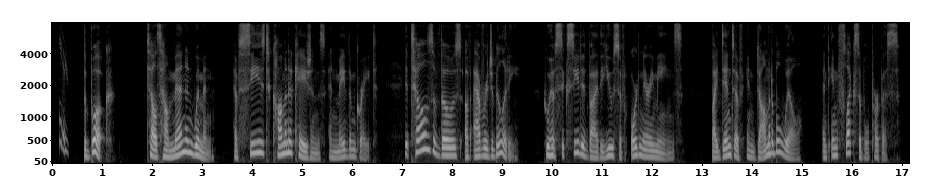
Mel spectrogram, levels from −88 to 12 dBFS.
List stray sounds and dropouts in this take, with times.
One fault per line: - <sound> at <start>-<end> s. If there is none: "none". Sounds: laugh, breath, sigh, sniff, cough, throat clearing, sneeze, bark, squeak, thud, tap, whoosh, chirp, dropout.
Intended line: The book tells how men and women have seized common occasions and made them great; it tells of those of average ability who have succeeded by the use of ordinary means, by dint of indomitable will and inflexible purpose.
- chirp at 0.1-0.3 s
